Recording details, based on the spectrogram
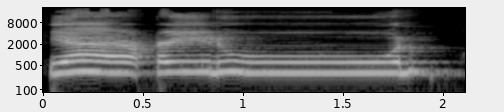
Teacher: കാഫിൻ്റെ സൗണ്ടായി പോകരുത്. യഖിലൂൻ, ഖാഫിൻ്റെ മഖ്റജ് വരുന്നത് നമ്മുടെ നാവിൻ്റെ അവസാന ഭാഗമാണ്, അക്സൽ ലിസാൻ, നാവ് അവസാനിക്കുന്ന ഭാഗത്തു നിന്നാണ് ഖാഫ് പുറപ്പെടുന്നത്. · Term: ഖാഫിൻ്റെ സൗണ്ടിനെ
